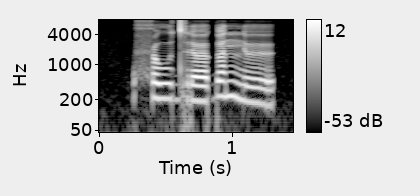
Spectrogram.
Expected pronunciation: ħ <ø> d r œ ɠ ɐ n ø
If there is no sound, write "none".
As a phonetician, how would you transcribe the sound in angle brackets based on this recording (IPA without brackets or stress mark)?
u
